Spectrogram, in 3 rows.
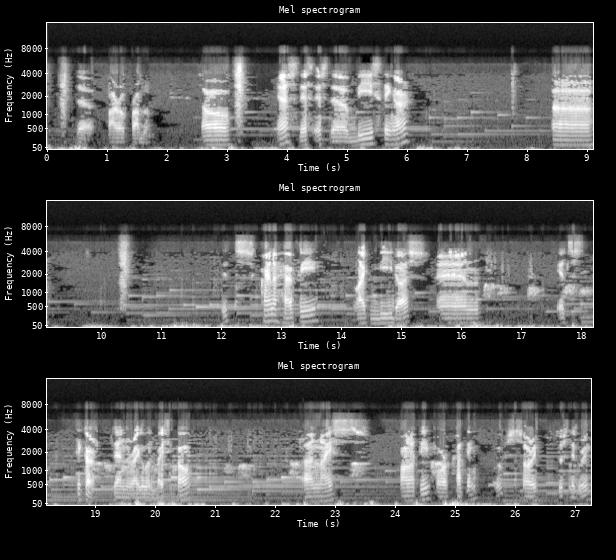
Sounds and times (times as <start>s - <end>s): Music: 0.0s - 27.2s
Speech: 0.5s - 1.8s, 2.6s - 3.1s, 3.9s - 6.0s, 8.4s - 9.1s, 12.0s - 13.6s, 14.2s - 16.4s, 17.6s - 18.0s, 18.7s - 20.6s, 22.4s - 27.2s.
